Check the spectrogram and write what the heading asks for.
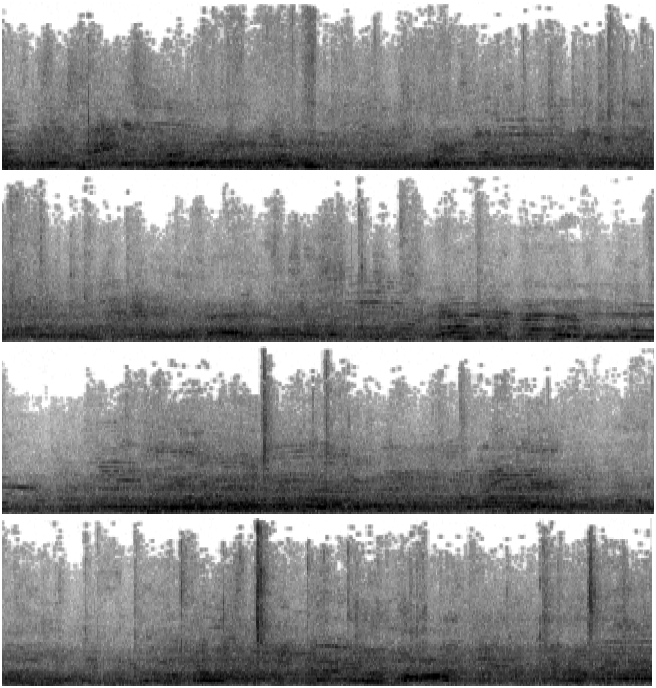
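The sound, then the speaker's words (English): A large racecourse crowd at Cheltenham on day three of the meeting, ten minutes before the first race, murmurs and chatters continuously, many overlapping voices blending into a steady, fairly loud wash of noise that never drops away, with no single voice standing out. “I'll be back shortly, as you can hear the roar of the Cheltenham crowd on day three.”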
